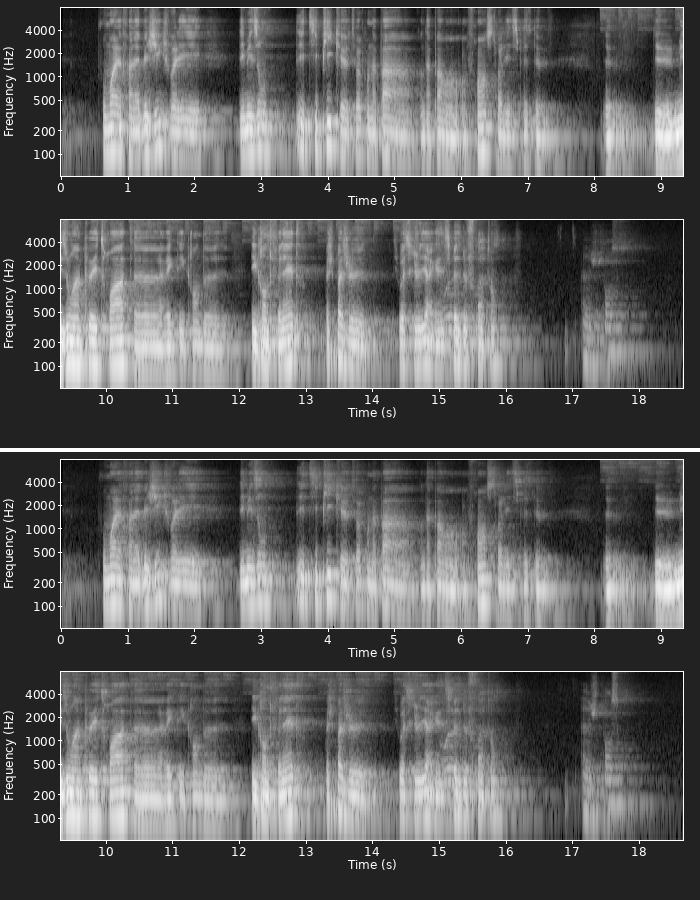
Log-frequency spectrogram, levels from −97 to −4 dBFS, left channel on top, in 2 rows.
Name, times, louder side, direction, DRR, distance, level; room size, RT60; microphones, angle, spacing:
voice 1, 0.6-2.1 2.7-3.1 3.5-7.3 8.1-11.8 12.2-13.0 13.3-13.9 14.4-15.9, left 1 dB, 70° left, 12 dB, 1.3 m, -21 dB
sound 1, 8.1-14.7, left 5 dB, 50° left, 4.0 m, -48 dB
voice 2, 13.3-13.6 15.0-15.7 17.1-17.7, right 1 dB, 60° right, 2 dB, 3.8 m, -36 dB
27.5 x 18.0 x 8.6 m, 1.3 s
head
